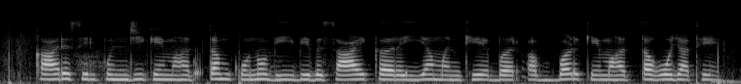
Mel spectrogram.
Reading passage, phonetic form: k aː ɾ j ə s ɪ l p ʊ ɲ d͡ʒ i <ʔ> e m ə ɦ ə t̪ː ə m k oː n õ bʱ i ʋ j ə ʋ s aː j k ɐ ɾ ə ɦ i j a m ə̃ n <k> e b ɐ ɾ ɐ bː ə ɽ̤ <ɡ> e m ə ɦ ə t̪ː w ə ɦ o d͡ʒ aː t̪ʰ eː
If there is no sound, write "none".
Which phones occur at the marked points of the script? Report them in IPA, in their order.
k, kʰ, k

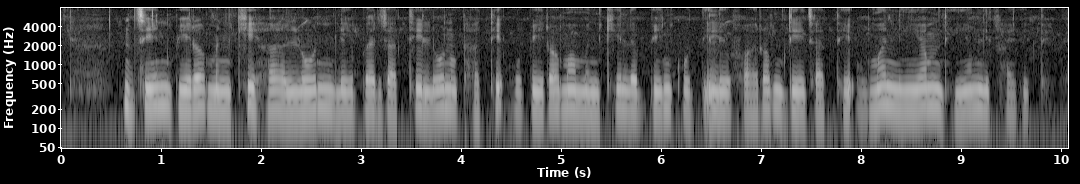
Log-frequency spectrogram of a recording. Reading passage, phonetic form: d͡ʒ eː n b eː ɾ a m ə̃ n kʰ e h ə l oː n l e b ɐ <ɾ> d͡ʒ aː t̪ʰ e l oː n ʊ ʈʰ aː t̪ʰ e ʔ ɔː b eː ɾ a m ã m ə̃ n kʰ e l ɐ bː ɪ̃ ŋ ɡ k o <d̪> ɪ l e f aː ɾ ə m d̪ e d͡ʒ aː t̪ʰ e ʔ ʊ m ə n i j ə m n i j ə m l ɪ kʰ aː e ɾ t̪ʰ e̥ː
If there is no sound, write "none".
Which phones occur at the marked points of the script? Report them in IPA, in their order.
ɾ, d̪

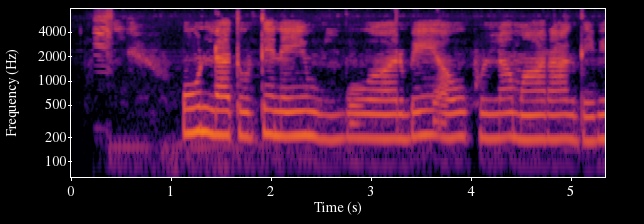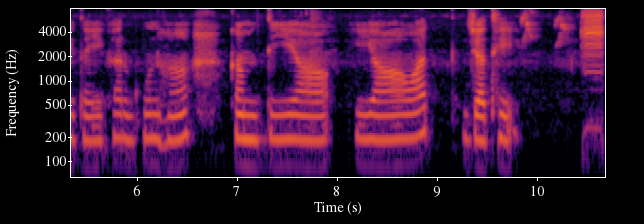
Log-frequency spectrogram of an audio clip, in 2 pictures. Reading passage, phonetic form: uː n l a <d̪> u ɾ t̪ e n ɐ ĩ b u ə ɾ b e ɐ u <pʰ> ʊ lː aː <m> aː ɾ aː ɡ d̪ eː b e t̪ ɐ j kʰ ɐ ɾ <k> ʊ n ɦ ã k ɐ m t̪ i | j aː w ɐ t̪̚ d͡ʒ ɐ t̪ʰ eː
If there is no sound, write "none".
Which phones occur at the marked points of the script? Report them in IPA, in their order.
t̪, kʰ, m, ɡ

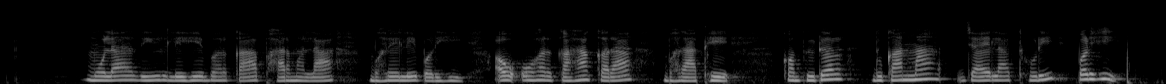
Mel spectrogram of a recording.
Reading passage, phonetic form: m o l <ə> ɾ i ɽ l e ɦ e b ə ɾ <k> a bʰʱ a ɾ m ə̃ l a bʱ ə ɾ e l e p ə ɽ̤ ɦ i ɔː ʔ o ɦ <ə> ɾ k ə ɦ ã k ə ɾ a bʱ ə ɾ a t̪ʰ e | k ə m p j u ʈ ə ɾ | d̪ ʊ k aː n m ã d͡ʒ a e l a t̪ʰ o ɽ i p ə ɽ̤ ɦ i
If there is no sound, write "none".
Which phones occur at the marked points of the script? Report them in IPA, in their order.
a, k, ə

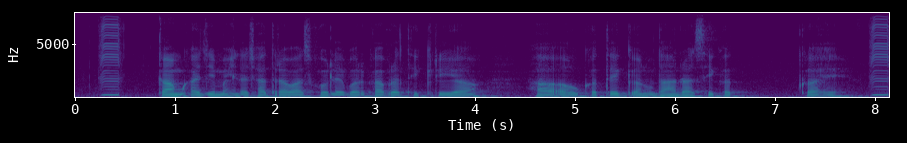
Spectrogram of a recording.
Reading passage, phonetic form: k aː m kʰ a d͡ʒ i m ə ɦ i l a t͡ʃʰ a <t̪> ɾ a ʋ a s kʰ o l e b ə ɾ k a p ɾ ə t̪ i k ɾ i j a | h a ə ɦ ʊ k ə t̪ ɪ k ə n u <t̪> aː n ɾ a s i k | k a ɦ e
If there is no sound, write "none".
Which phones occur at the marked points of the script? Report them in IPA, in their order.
t̪, d̪

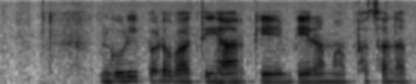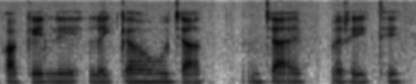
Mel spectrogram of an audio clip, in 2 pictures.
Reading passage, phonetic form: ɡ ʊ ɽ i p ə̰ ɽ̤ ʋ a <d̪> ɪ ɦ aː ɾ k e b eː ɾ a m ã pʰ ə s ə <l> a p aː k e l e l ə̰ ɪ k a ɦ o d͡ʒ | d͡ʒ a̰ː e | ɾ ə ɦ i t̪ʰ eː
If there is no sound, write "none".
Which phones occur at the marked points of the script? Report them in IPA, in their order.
t̪, l

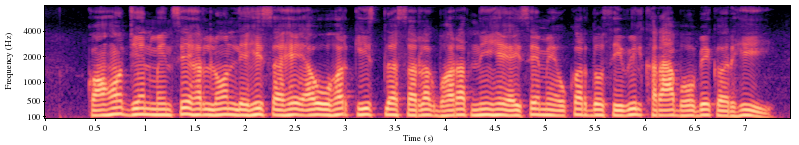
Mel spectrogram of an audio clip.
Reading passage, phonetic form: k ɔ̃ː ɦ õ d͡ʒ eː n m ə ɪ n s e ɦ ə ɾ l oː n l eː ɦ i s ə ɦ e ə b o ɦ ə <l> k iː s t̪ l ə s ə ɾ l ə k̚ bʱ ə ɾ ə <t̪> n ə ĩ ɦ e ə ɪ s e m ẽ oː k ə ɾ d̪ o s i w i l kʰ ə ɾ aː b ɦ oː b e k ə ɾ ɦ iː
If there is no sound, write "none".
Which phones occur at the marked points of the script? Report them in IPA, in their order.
ɾ, t̪

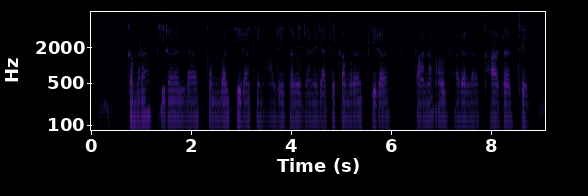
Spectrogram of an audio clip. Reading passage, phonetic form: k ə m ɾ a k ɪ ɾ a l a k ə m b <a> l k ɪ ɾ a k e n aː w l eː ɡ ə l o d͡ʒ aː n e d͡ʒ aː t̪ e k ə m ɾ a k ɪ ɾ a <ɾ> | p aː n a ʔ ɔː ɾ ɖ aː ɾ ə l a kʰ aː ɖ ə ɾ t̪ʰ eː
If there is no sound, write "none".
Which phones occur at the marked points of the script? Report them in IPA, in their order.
ə, none

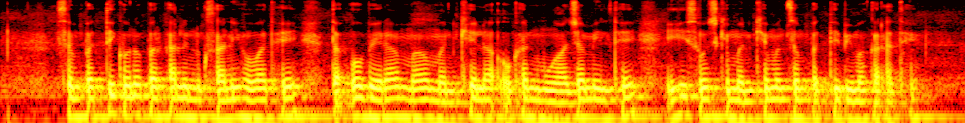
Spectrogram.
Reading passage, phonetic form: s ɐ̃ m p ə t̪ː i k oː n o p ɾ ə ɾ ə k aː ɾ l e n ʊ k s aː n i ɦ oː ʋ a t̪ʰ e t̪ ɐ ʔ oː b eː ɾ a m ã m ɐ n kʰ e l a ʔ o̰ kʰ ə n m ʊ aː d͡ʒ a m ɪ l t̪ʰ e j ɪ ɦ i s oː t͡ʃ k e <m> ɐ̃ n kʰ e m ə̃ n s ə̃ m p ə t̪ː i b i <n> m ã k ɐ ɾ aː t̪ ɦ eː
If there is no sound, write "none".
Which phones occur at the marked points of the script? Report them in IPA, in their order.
m, none

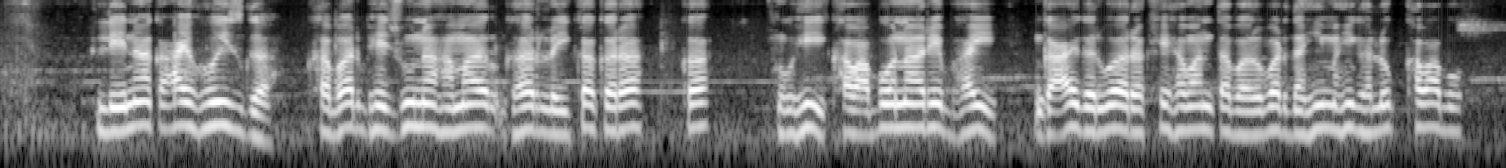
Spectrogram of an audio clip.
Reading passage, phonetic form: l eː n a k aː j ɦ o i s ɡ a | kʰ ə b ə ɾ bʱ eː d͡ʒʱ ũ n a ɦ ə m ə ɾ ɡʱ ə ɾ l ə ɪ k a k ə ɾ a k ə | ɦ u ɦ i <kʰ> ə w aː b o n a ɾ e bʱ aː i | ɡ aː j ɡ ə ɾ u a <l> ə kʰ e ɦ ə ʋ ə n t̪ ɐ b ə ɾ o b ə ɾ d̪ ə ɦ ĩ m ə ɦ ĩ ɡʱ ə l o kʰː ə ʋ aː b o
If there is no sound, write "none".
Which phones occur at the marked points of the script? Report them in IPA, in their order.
kʰ, ɾ

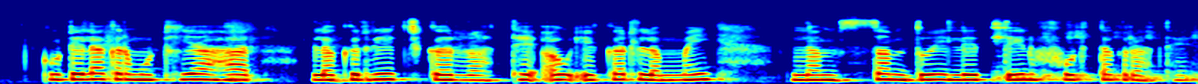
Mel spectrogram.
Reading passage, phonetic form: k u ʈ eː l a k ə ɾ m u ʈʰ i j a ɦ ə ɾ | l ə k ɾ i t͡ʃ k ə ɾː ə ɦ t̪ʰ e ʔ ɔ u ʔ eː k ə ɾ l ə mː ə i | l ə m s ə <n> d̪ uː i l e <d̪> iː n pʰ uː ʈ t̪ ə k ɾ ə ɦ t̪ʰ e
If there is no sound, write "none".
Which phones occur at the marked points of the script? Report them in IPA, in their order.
m, t̪

